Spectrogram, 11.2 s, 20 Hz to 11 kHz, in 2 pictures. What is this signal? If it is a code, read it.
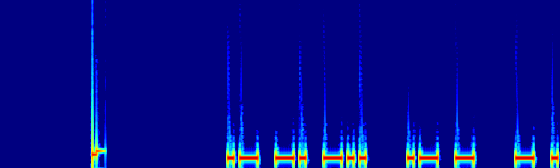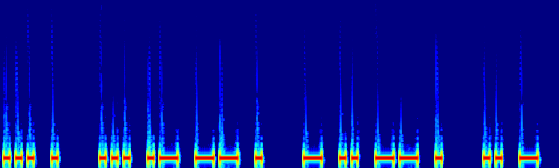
Morse code, heard as a keyed tone, about 21 wpm, 700 Hz. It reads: AND AT THE SAME TIME IT
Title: Sentences with 5-Word Phrases - 20wpm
